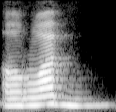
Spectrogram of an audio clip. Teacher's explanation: Attach with ba. Ba will get sifa of shidda. The makhraj will cut off the sound.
